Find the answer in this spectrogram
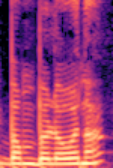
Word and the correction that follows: bombolone: Bombolone. – Bombolone.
